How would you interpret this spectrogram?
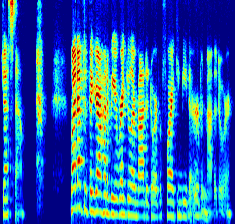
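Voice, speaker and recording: A woman's voice: medium pitch, quick pace, creaky, sharp tone. An actress playing a headstrong, wry young woman in a staged play reading. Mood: wry, resolute.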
